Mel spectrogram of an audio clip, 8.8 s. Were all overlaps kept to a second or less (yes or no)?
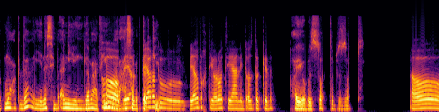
no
